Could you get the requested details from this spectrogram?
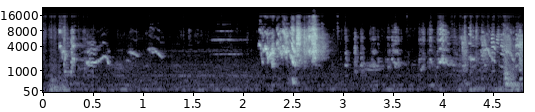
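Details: Budgies chirping: a few clear rising whistled notes, then a dense burst of harsh chatter mid-way, followed by scattered scratchy twitters.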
